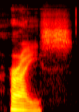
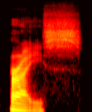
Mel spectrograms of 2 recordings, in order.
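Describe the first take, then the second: Both takes have the same delivery.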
